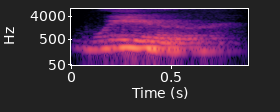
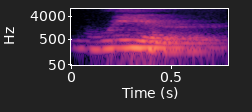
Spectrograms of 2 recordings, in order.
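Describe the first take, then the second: First: The vowel after the W sounds like 'ear'. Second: The vowel after the W sounds like 'ear'.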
